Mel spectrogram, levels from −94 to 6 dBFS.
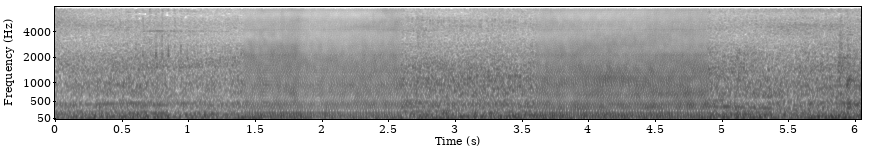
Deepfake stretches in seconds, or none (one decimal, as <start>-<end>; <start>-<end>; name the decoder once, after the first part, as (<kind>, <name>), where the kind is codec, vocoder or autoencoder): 1.4-2.6 (vocoder, Vocos); 3.6-4.9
